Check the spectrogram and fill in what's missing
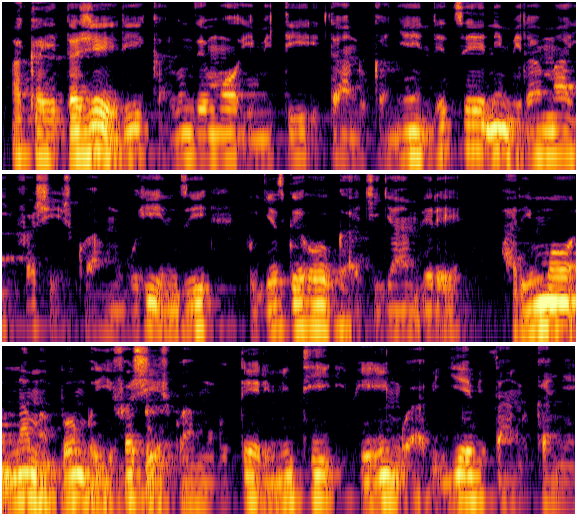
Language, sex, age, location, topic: Kinyarwanda, male, 25-35, Huye, agriculture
